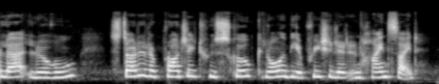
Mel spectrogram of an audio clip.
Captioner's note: speaking French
